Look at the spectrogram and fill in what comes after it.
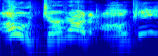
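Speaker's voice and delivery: mock, sudden, loud, high outright blurt. Retelling what she said out loud in the moment, retelling a blurt. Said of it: "she outright blurts".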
